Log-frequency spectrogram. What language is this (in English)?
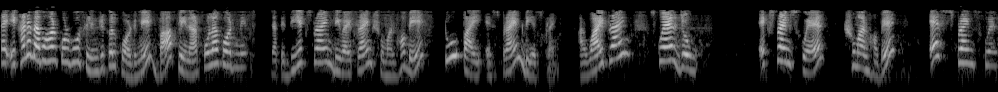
Bangla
